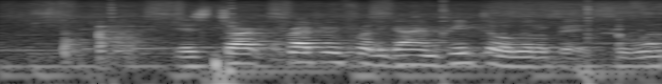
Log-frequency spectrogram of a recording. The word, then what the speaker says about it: gallo pinto: start prepping for the guy in pinto a little bit so what i'm gonna do how do you say that again okay g-a-l-l-o and in spanish two l's make a y sound and then pinto which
